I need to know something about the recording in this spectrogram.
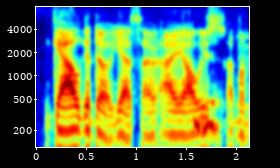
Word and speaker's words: Gal Gadot: um how do you say her name uh gal gadot gal gadot yes i always i'm a master of screwing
